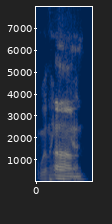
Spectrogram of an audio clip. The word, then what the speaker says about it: Willink: Tim, you got me a book a while back by Jocko Willink. Is that how you pronounce his last name? Yeah, Willink.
